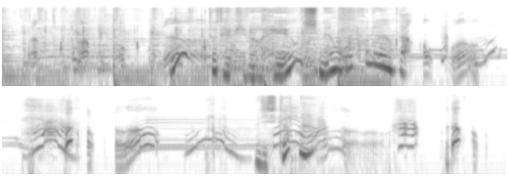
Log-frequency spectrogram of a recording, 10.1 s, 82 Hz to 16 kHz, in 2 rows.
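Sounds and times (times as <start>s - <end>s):
speech: 0.3s - 9.2s
person hiccuping: 1.6s - 2.0s, 4.0s - 9.9s.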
